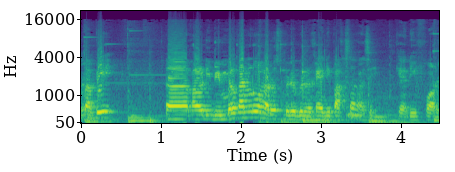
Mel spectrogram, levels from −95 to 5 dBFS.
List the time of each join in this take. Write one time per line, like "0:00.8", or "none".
none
